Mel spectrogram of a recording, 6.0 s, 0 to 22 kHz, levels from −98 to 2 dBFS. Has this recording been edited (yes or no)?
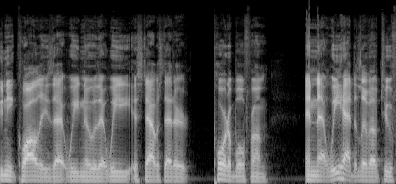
no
